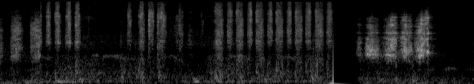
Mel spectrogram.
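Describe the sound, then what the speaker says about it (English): A hand file rasps corrosion off a thermostat housing on a 1991 Toyota Tercel, quick rhythmic scraping strokes in close bursts with one short pause before a final run of strokes. "So with a file, I'm just going to file it, get off the corrosion."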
